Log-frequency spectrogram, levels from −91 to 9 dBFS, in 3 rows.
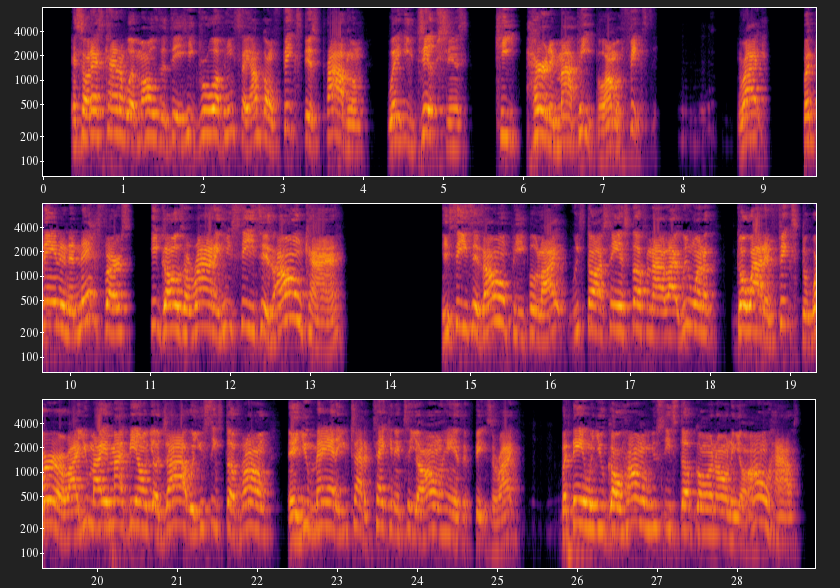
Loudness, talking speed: -15 LUFS, 235 wpm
